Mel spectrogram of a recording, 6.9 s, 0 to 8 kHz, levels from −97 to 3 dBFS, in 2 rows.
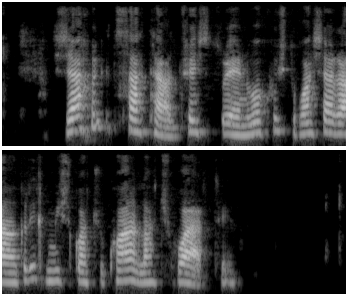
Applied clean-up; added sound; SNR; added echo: none; none; none; none.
